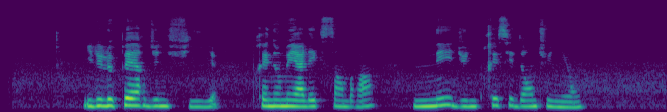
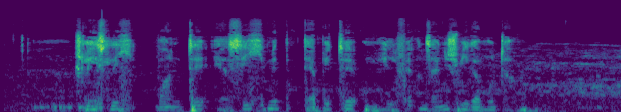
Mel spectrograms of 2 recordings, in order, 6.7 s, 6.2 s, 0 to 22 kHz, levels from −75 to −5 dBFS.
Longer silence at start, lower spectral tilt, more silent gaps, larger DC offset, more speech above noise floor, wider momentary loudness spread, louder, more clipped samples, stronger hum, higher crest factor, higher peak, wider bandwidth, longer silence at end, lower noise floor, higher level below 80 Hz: first, 0.85 s vs 0.6 s; first, -5.5 dB/octave vs 0 dB/octave; neither; neither; first, 33 dB vs 26 dB; second, 13 LU vs 18 LU; second, -27 LUFS vs -20 LUFS; neither; neither; second, 18 dB vs 26 dB; second, -8 dBFS vs 0 dBFS; second, 12 kHz vs 16 kHz; about the same, 0.85 s vs 0.95 s; first, -58 dBFS vs -51 dBFS; second, -88 dBFS vs -48 dBFS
